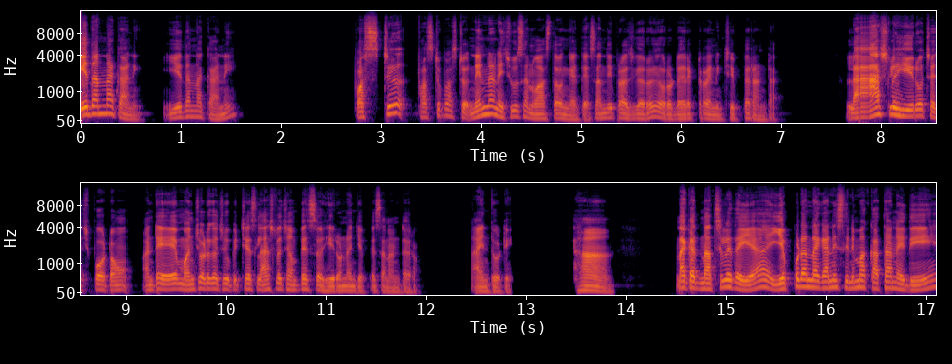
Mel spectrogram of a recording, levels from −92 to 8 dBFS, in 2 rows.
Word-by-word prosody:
ఏదన్నా 220 +1 +5
కానీ, 90 -3 -3 0.4
ఏదన్నా 145 +1 -4
కాని 100 +8 -6 1.3
ఫస్ట్ 215 - +2 0.3
ఫస్ట్ 135 +5 -5
ఫస్ట్ 165 - -5
నిన్న 205 - +3
నేను 140 - -2
చూసాను 150 -7 -4
వాస్తవంగా 105 -3 -4
అయితే. 85 - -6
సందీప్ 120 +2 -6
రాజు 105 -1 -3
గారు 105 - -2
ఎవరో 100 - -2
డైరెక్టర్ 105 +1 -5
ఆయనకి 95 -1 -8
చెప్పారంట. 90 -4 -8 0.8
"లాస్ట్‌లో 195 +10 +7
హీరో 160 +1 +3
చచ్చిపోవటం 125 -3 -2 0.3
అంటే 135 +3 +2 0.2
మంచోడిగా 145 +3 0
చూపిచ్చేసి, 135 0 -4
లాస్ట్‌లో 130 +3 -1
చంపేసావు 120 -3 -2
హీరో‌ని" 100 0 -3
అని 100 - -10
జెప్పేసి 100 +1 -7
అనంటారు 85 -2 -10 0.6
ఆయన 95 -1 0
తోటి. - - -6 0.8
ఆ! - - +5 0.9
"నాకది 145 - +6
నచ్చలేదయ్యా! 175 -2 +3 0.3
ఎప్పుడన్నా 195 -3 +3
గాని, 180 +2 0
సినిమా 175 +2 0
కథ 150 - 0
అనేది 125 -3 +2
130 Hz, 145 wpm, -26 LUFS, 105-155 Hz, 1.3 s, లాస్ట్‌లో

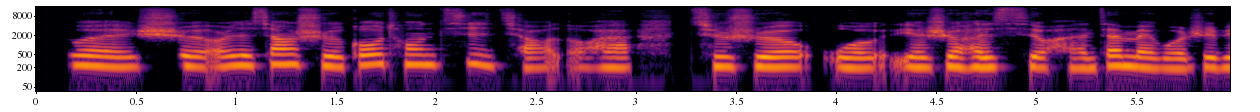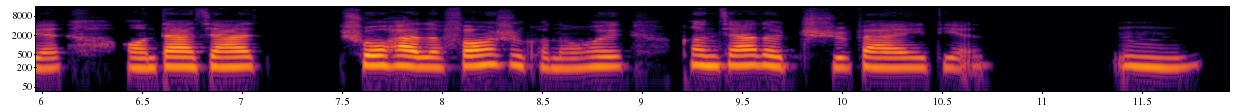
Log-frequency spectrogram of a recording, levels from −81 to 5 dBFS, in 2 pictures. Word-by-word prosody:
对， 225 -3 0
是， 220 0 0
而 225 - -3
且 240 - +2
像 260 +2 +1
是 230 -3 -1
沟 250 +3 +1
通 255 -1 -3
技 255 0 -7
巧 205 -3 -7
的 200 +1 -11
话， 205 0 -3 0.3
其 220 -1 -3
实 215 -1 +2 0.2
我 200 -1 -2
也 215 - -2
是 215 +2 +2
很 210 0 +2
喜 210 +1 -3
欢 195 -1 -5
在 235 +3 +3
美 210 -3 +1
国 195 0 -3
这 205 +2 -2
边 200 0 -2 0.3
呃， 205 -1 +1
大 215 +1 +6
家 215 0 +4 0.4
说 240 -1 +4
话 230 -1 +8
的 210 0 +2
方 235 +4 +5
式 245 -1 -4
可 210 - -10
能 195 0 -5
会 220 0 -1 0.3
更 245 -3 +1
加 240 0 +4
地 230 -2 +2
直 210 -2 -7
白 205 -1 +2
一 205 - -4
点， 210 +3 -11 0.6
嗯。 215 -1 -5
215 Hz, 220 characters per minute, -21 LUFS, 205-235 Hz, 0.6 s, 话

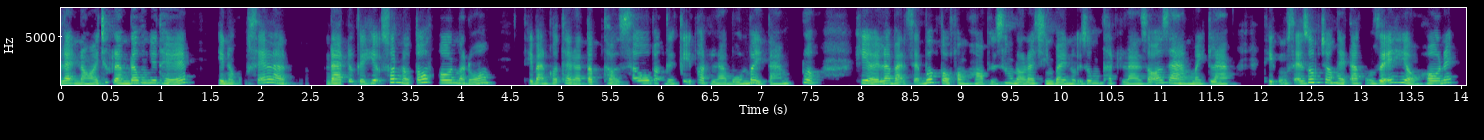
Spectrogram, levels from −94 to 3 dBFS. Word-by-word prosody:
lại 240 -1 +5
nói 200 0 0
trước 335 - -3
đám 225 -1 +5
đông 270 0 +3
như 270 0 0
thế, 220 +4 +3 0.3
thì 230 - +6
nó 210 - 0
cũng 210 +1 -15
sẽ - - 0
là 245 -8 +1 0.4
đạt 220 -1 +6
được - - -1
cái 205 - -1
hiệu 265 - +1
suất 345 - +2
nó 235 -9 0
tốt 335 +4 +4
hơn 275 -1 +3
mà, 235 - +1
đúng 205 +2 0
không? 270 +2 -1 0.4
Thì 225 - 0
bạn 215 - +2
có 215 - 0
thể 230 - 0
là 190 -2 0
tập 210 - +3
thở 210 -4 -3
sâu 250 +7 0
bằng 235 - -4
cái 195 - -5
kỹ - - -3
thuật 260 -4 -3
là 195 -1 -2
4-7-8 195 +1 0 0.2
cũng 295 - +2
được. 275 - -9 0.4
Khi 260 - +5
ấy 210 -4 +5
là 245 +3 +4
bạn 220 - +2
sẽ - - -1
bước 310 +8 +3
vào 230 -2 +3
phòng 210 -2 -1
họp 200 0 -2
rồi 200 - -7
xong 245 -2 -2
đó 200 - +1
là 220 - +2
trình 220 -2 0
bày 200 -2 +1
nội 195 +1 -3
dung 240 +3 -2
thật 235 - -5
là 195 -2 -2
rõ 210 +7 0
ràng, 235 -7 +2
mạch 200 -1 -1
lạc 195 -1 +1 0.4
thì 210 - 0
cũng - - -6
sẽ 230 0 0
giúp 325 +5 +2
cho 285 -3 +2
người 235 -5 +1
ta 235 0 +2
cũng 230 - -4
dễ 245 +5 +5
hiểu 290 - +1
hơn 245 +2 +3
ấy. 305 +3 -1
225 Hz, 315 wpm, -23 LUFS, 205-260 Hz, 0.4 s, thì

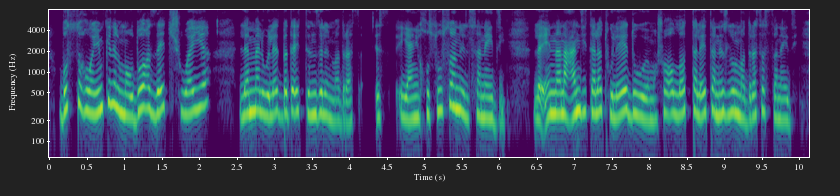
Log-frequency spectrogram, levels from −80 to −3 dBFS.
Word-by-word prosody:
بُصّ، 290 +7 -1
هو 275 -4 +2
يمكن 305 +8 +3
الموضوع 275 +1 +3
زاد 265 +4 +1
شوية 270 +6 -2 0.4
لمّا 260 +4 +4
الولاد 250 0 0
بدأت 265 +1 -1
تنزل 245 0 +1
المدرسة، 195 -3 -8 0.2
إس 225 +1 -8
يعني 220 -1 -2
خصوصًا 275 +8 -2
السنة 225 -5 +1
دي، 185 -2 -12 0.4
لأن 255 +1 +2
أنا 250 0 +4
عندي 265 +4 +3
3 260 -1 -2
ولاد 250 +3 +2
وما 210 -4 -1
شاء 250 +3 -4
الله 250 0 0
ال3 270 0 -2
نزلوا 255 +2 +2
المدرسة 230 +3 -1
السنة 215 -6 -6
دي، 195 - -17
250 Hz, 170 wpm, -22 LUFS, 225-270 Hz, 0.4 s, لمّا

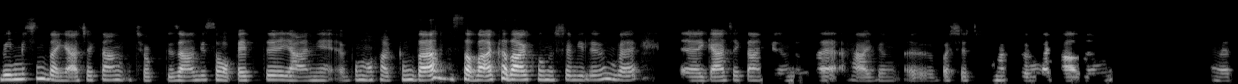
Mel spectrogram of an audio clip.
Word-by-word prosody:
Benim 225 +2 +4
için 245 +1 -1
de 210 - +4
gerçekten 205 +3 -2
çok 180 -3 -12
güzel 180 +2 -1
bir 210 - -6
sohbetti. 195 0 -3
Yani 185 -3 -3 0.2
bunun 210 -2 -4
hakkında 200 +2 +4 0.2
sabaha 210 -2 +7
kadar 215 -3 +7
konuşabilirim 210 +2 -5
ve, 200 +1 -3 0.4
eee, 180 -1 -2
gerçekten 185 +1 -2
günümüzde 275 - -7
her - - -4
gün, 170 -1 -17
eee, 160 - -13
başa 185 0 -11
çıkmak 190 +1 -11
zorunda 180 +1 -4
kaldığımız 170 - -2 1.1
Evet 170 -2 -11
195 Hz, 125 wpm, -21 LUFS, 180-210 Hz, 1.1 s, sabaha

